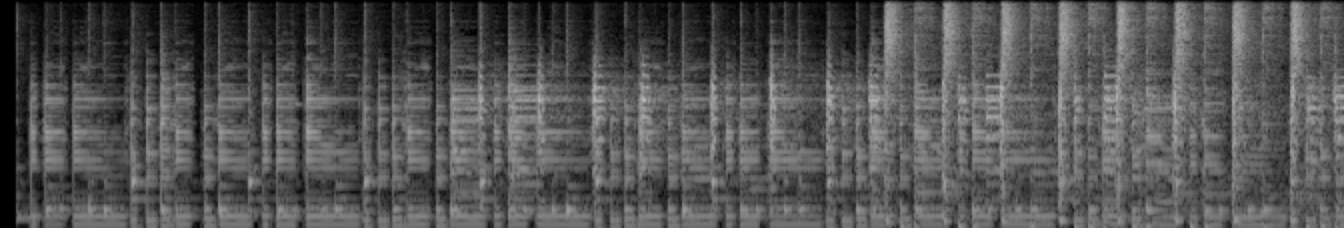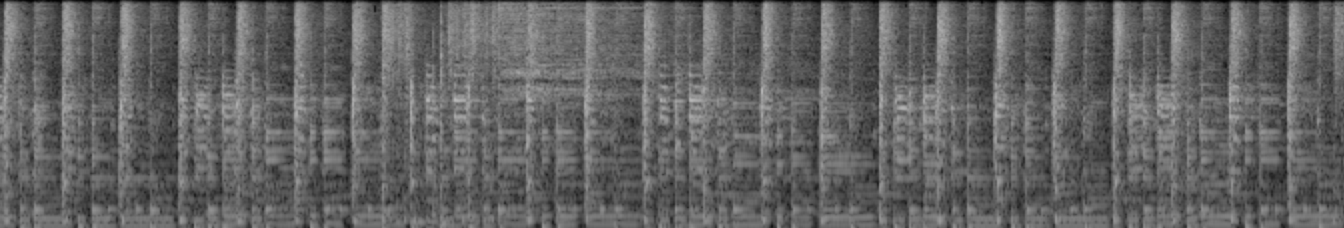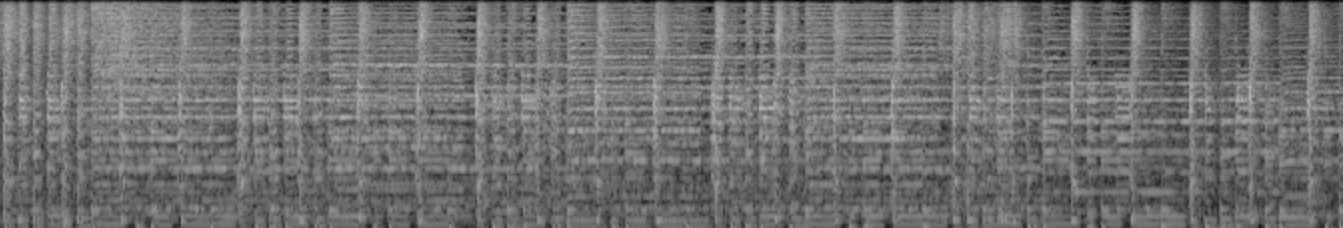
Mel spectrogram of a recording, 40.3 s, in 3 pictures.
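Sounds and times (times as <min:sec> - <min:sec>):
backing track without backing vocals: 0:00.2 - 0:40.2.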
